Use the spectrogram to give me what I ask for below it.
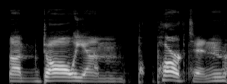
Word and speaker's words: Dolly Parton: We get to see her, cousin in here, who, fun fact, is voiced by, Dolly, Parton. I think is how you pronounce her name, Dolly Parton, which, by the way, is still alive to this day.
